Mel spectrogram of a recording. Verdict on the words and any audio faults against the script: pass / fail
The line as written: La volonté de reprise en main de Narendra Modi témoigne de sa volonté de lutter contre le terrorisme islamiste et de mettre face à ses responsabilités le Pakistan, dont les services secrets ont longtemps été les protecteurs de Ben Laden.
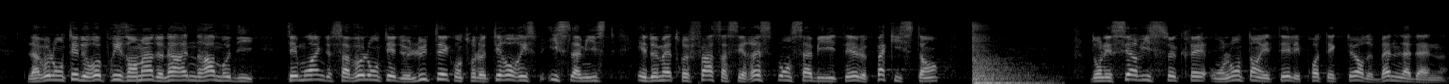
fail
